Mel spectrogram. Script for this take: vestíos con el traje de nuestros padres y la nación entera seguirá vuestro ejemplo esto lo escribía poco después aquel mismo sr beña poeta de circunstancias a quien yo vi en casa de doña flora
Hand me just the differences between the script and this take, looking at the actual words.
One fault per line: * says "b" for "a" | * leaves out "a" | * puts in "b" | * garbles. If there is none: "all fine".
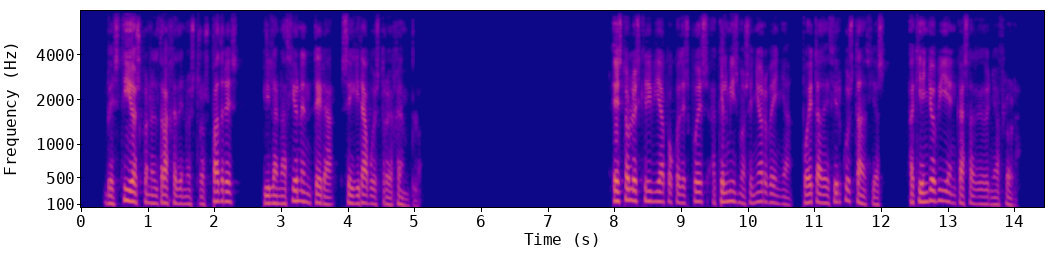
all fine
